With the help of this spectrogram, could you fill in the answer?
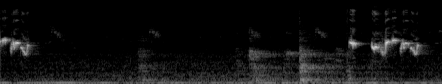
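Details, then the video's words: Iraqi White-eared bulbul tutoring song: the tail of one warbled phrase opens, followed by quiet with a few soft clicks and chips, then a full quick phrase of liquid rising and falling notes, over a low hum. "تغريد بلبل 🐦هملاية 🫶🏻تخريج على 🌺بلبل عراقي 🌹أبيض الخدين"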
